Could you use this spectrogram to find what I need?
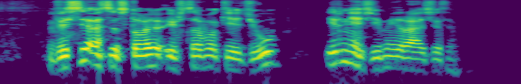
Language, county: Lithuanian, Kaunas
